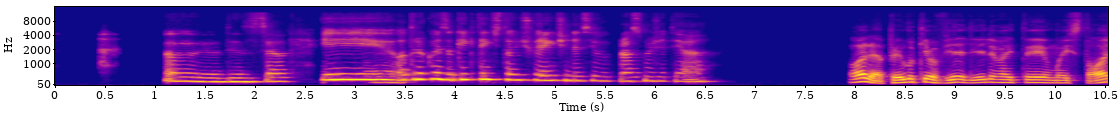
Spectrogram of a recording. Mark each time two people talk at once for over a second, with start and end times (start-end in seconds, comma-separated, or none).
none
